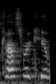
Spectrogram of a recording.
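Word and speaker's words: Castaway Cay: It's Castaway K. Lookout Key. I'll get it eventually. Yeah. Castaway Key. Castaway Key. Castaway Key. Lookout K. No, it's Castaway Key. Lookout K. Right? It's Key everywhere, I think.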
